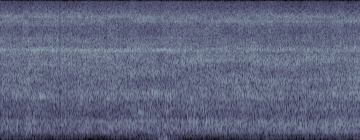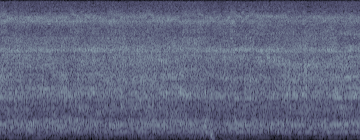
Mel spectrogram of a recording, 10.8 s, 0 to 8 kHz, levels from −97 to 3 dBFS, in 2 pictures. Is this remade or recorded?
remade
